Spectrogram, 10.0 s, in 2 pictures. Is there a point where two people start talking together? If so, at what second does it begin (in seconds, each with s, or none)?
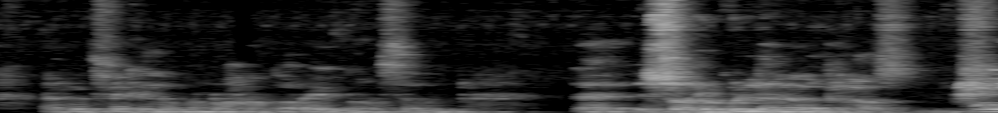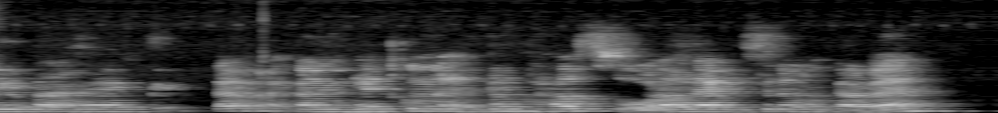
none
